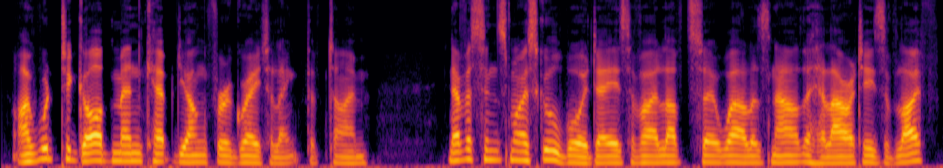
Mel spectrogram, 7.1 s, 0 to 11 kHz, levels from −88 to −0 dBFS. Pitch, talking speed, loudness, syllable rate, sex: 135 Hz, 255 wpm, -18 LUFS, 5.9 syllables/s, male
